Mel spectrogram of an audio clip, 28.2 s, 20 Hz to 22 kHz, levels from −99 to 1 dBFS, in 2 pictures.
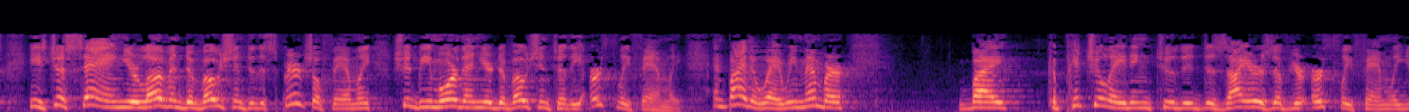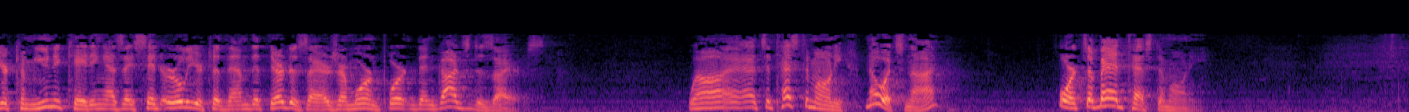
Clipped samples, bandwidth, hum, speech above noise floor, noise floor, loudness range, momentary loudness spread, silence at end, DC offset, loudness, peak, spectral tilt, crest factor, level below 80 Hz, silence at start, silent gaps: under 0.1%; 6.6 kHz; none; 40 dB; -66 dBFS; 10 LU; 14 LU; 2.15 s; under 0.1%; -27 LUFS; -8 dBFS; -6.5 dB/octave; 20 dB; -66 dBFS; 0 s; none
